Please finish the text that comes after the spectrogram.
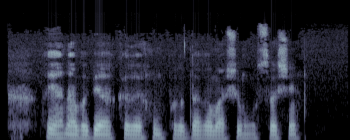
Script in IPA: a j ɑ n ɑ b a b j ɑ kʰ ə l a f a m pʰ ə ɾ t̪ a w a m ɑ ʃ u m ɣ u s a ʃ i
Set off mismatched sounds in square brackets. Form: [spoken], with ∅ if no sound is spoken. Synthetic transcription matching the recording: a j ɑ n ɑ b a b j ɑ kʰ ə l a [h] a m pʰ ə ɾ [d̪] a [ɣ] a m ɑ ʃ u m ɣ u s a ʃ i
